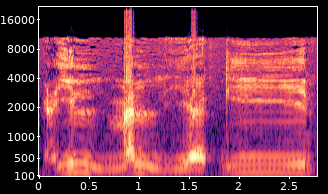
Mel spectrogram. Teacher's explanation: Le qaf qui est lu avec, n'est-ce pas, tafkhim, bien qu'il soit affecté de la kasra.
